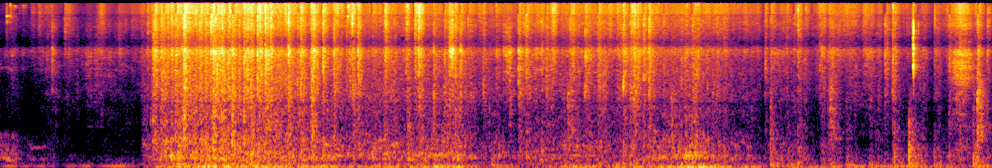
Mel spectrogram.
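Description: Teddy pigeons in a Rawalpindi loft coo steadily over a close, dense bed of soft calls, with occasional bursts of wing flapping and light patter throughout.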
